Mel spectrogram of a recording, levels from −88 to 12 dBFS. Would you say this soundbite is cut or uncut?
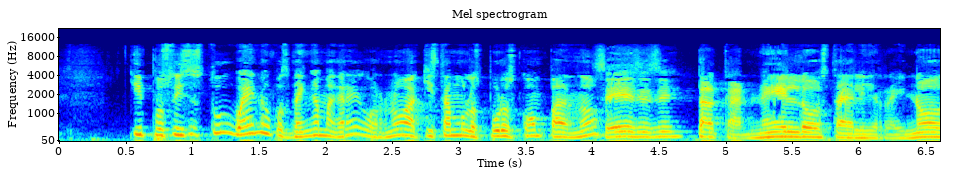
uncut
